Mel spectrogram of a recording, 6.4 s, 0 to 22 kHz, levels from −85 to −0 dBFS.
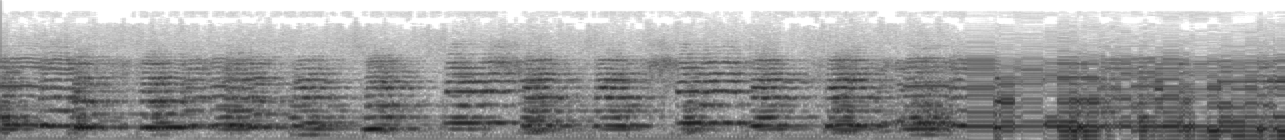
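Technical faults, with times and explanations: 4.83 to 6.43 s, robotic sound from repeated short buffers: a rigid, metallic buzz at 133 Hz. It likely comes from a stretch of about 7.5 ms being replayed for most of this span.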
